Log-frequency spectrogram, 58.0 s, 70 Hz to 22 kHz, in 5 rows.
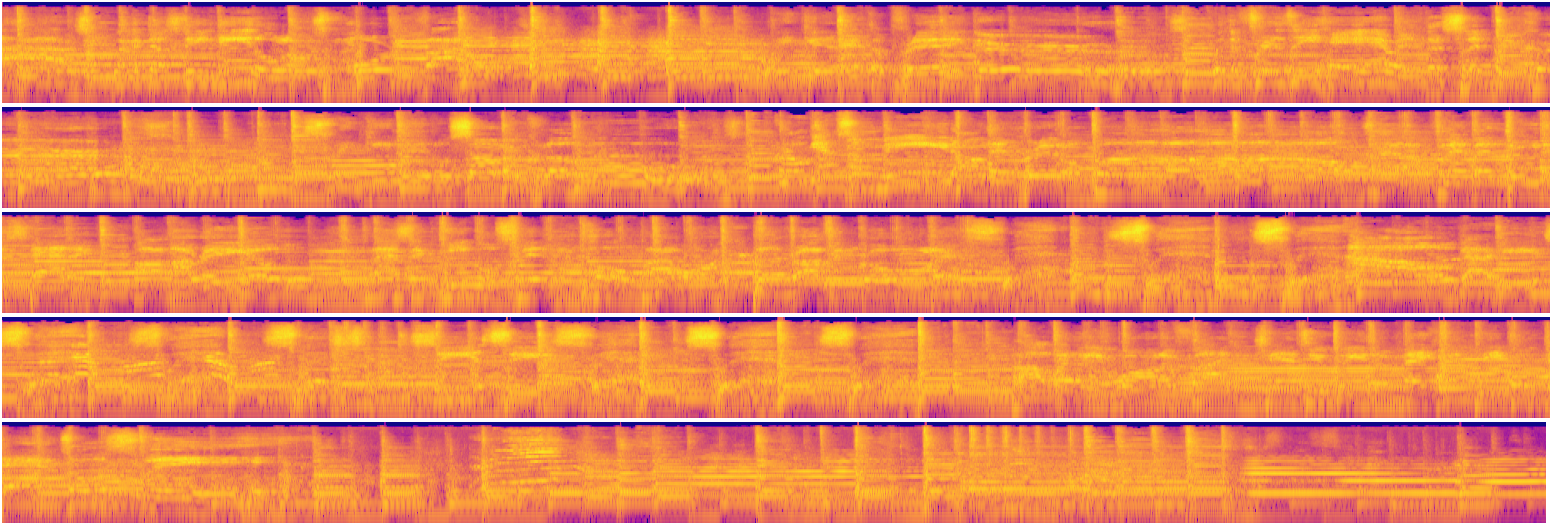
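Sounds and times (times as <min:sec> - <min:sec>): acoustic guitar strumming: 0:00.0 - 0:58.0
electric guitar lead line: 0:00.0 - 0:58.0.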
